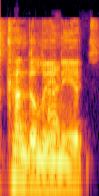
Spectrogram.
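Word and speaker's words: Kundalini: that, you mentioned, let me see if I'm pronouncing this correctly. Condolini. Is that correct? Yeah, it's condundolini.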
